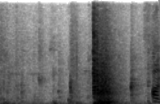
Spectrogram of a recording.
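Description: A door shuts with a single loud bang about a second in, dying away within half a second.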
